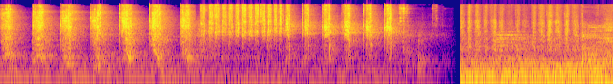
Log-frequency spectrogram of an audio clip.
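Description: Hand file scraping across metal in repeated strokes, about two a second, then quicker, shorter strokes about four a second from about three seconds in, fading away. After a sudden cut, a steady low hum and hiss.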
